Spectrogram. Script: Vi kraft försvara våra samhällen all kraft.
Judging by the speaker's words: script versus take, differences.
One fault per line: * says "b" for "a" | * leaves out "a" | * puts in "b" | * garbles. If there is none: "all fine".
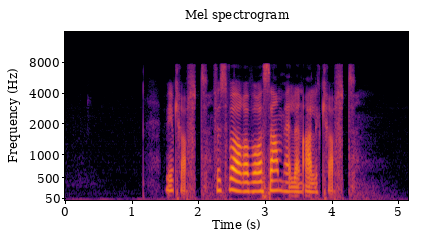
all fine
